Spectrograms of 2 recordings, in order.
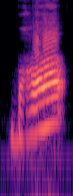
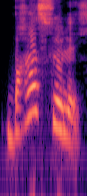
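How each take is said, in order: First: "bracelet" broken into three separate syllables. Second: Said in the usual way. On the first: Shown as a demonstration. Teacher splitting the word to find the S sound, "bracelet" syllable by syllable. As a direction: say "bracelet" with a clear pause after each syllable. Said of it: "Cherchons. On cherche, n'oublie pas le son S". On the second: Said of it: "Dans bracelet".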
